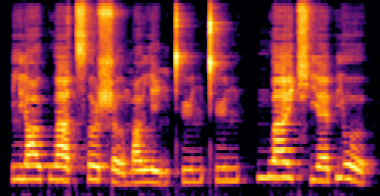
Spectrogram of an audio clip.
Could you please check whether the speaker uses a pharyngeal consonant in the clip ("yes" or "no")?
no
